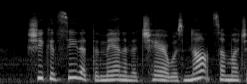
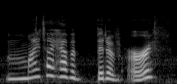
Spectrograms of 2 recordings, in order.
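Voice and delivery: put-on higher, rising child's plea; eager; 6 semitones higher, 4 dB louder than usual. A narrator's reading. Girl begging her guardian for a favour, shyly eager. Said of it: "In her eagerness".

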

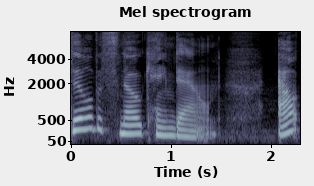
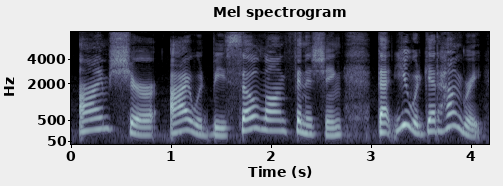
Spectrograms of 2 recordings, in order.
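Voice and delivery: ordinary delivery, nothing marked

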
